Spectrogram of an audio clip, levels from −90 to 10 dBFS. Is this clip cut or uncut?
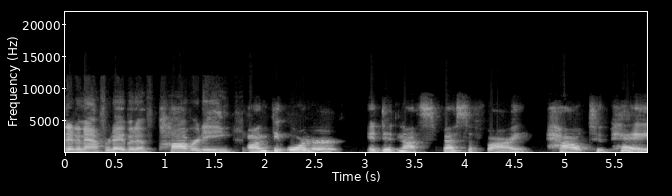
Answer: cut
